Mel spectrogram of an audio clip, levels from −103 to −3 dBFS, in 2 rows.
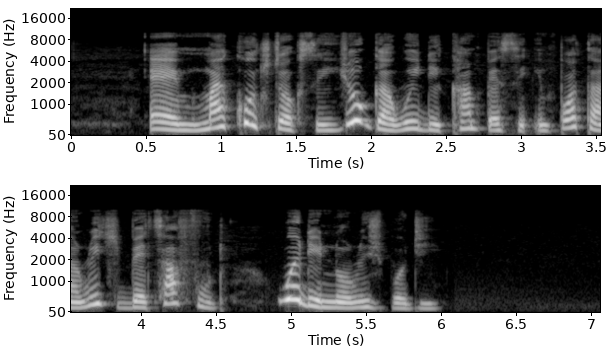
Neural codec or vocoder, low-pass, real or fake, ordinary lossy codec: none; 9.9 kHz; real; none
